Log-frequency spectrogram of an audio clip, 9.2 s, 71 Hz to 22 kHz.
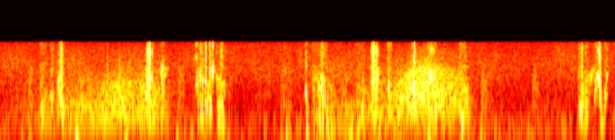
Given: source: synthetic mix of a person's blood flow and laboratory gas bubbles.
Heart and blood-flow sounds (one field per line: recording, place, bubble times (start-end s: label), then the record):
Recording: Doppler ultrasound of blood flow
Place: subclavian vein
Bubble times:
0.59-1.01 s: bubbles
2.17-2.33 s: bubbles
2.39-2.53 s: bubbles
2.92-3.40 s: bubbles
4.55-4.64 s: bubbles
4.68-4.93 s: bubbles
5.35-5.48 s: bubbles
5.54-5.72 s: bubbles
5.79-5.88 s: bubbles
6.14-6.29 s: bubbles
6.33-6.58 s: bubbles
6.88-7.00 s: bubbles
8.66-9.13 s: bubbles
From the record:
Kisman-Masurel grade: 233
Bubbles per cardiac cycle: several, 3 to 8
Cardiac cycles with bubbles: 50 to 99%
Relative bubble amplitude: loud (0.450 to 0.775)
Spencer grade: 3 (all of the cardiac periods contain showers or single bubble signals, but not dominating or overriding the cardiac motion signals)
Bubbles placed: anywhere in the cardiac cycle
